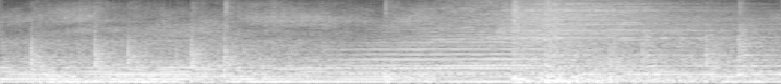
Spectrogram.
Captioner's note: wind whistling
